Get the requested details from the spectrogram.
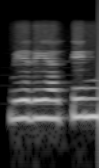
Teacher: را ساکن سے پہلے زیر ہے تو را کو باریک ادا کریں گے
